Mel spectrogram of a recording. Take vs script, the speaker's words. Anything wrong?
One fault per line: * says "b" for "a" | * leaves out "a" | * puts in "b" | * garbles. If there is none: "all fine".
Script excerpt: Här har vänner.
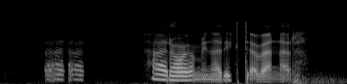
* puts in "jag mina riktiga"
